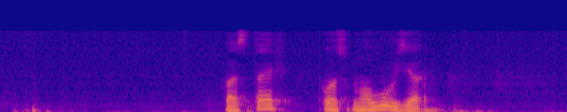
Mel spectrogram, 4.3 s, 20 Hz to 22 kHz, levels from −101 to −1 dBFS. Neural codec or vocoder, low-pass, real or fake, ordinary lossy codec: autoencoder, 48 kHz, 32 numbers a frame, DAC-VAE, trained on Japanese speech; 7.2 kHz; fake; AAC, 48 kbps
